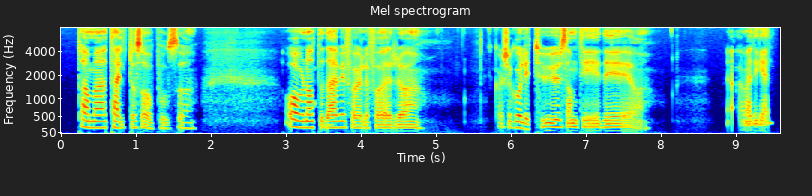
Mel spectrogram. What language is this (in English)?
Norwegian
